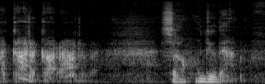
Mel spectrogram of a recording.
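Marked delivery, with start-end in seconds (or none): 0.0-1.0 soft, muttered, whispered aside. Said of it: "I'm just like".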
